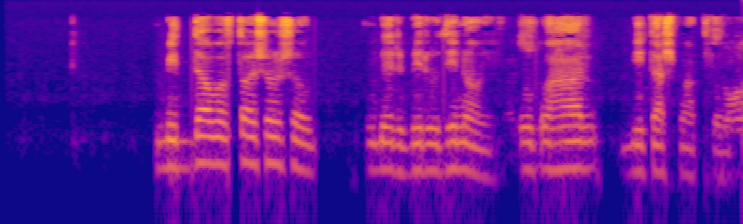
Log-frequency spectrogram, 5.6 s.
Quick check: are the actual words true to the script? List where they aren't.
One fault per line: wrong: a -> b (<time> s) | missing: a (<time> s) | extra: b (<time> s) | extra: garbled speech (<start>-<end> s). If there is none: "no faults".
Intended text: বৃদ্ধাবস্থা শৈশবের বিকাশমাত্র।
extra: বিরোধী নয় উহার (3.1 s)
